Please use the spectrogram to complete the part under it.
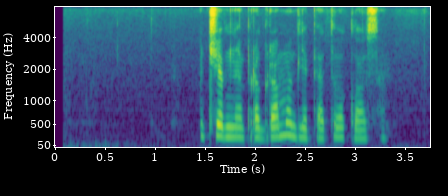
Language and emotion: Russian, neutral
